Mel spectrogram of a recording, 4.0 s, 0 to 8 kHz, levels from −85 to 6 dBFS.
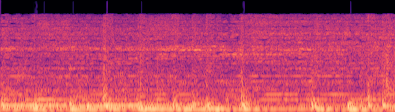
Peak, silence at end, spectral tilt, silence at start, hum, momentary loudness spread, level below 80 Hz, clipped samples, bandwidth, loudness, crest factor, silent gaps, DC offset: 0 dBFS; 0 s; -9.5 dB/octave; 0 s; none; 3 LU; -12 dBFS; under 0.1%; 5.8 kHz; -11 LUFS; 10 dB; none; under 0.1%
